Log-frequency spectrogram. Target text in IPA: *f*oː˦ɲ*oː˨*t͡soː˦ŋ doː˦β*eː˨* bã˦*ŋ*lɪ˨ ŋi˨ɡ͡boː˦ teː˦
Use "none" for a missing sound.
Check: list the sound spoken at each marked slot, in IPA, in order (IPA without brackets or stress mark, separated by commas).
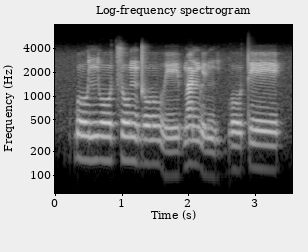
ɓ, oː˦, eː˨, ŋ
